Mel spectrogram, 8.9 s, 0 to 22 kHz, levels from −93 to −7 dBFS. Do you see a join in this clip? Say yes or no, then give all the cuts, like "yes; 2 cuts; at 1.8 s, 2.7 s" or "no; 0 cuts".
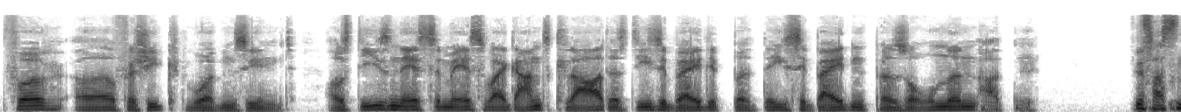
yes; 3 cuts; at 2.3 s, 4.5 s, 7.3 s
